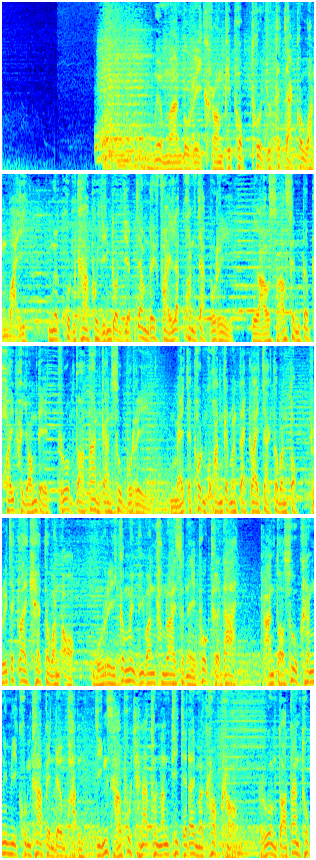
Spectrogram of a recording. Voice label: radio smoking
